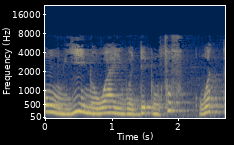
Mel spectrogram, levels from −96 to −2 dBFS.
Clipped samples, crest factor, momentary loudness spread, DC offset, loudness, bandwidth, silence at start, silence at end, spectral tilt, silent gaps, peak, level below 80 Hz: under 0.1%; 12 dB; 7 LU; under 0.1%; -25 LUFS; 7.8 kHz; 0 s; 0 s; -6.5 dB/octave; none; -12 dBFS; -68 dBFS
